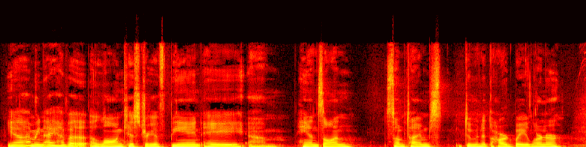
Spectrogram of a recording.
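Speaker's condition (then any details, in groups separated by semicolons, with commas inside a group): No condition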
